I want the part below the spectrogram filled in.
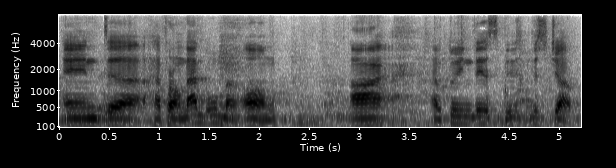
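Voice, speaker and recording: A man who is not a native English speaker, giving an unscripted volunteer testimonial in halting, non-native phrasing. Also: mid-range voice, over music.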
